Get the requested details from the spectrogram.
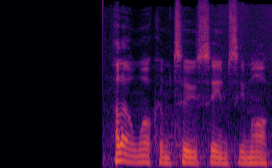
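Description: A middle-aged man speaks calmly into a clip-on microphone, close by.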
